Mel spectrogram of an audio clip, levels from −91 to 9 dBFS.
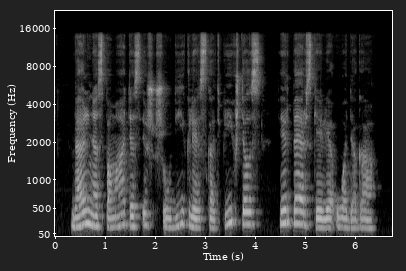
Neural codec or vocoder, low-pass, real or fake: none; 14.4 kHz; real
